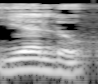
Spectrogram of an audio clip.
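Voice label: "yellow", Nigerian Pidgin, male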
